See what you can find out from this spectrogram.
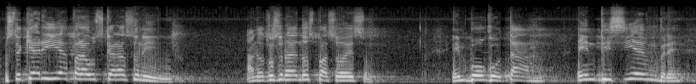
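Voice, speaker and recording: A man's voice: high-pitched, gravelly, fairly bright tone. A man preaching a sermon at a church camp, earnest and pleading, speaking often to his listeners as brothers.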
